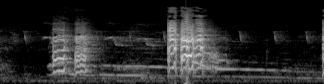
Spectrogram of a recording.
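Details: Natural calls of a baby parrot during taming: a double harsh, buzzy squawk followed by a louder rasping screech, with a thin steady whistle-like tone lingering in the background.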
